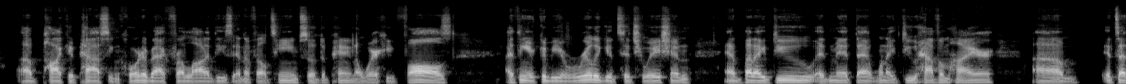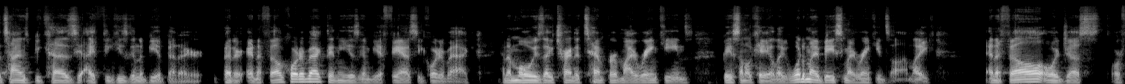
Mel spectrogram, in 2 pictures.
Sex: male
